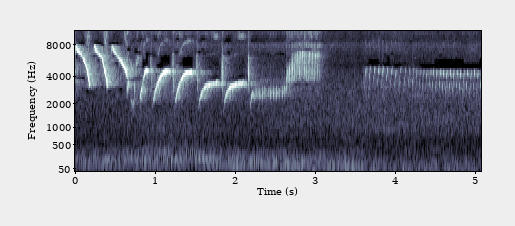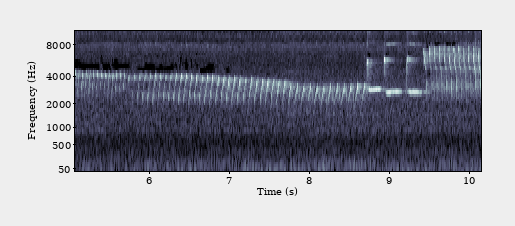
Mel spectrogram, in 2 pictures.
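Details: Atlantic canary song recorded as training material for other canaries: quick rising whistled syllables at first, then long sustained high trills and churring tones, with a low hum beneath.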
